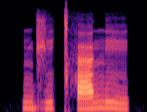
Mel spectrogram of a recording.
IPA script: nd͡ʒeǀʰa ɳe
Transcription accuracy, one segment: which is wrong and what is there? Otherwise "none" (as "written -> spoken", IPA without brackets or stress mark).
ɳ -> n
